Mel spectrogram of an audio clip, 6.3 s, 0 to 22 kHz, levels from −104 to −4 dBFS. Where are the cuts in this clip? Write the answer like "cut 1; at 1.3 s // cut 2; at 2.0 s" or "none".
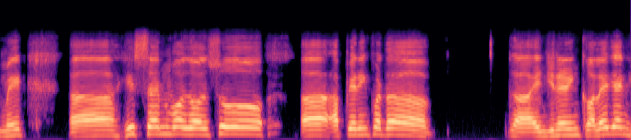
none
